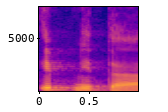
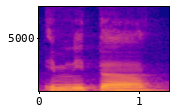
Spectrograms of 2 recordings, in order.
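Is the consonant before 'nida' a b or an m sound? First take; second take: b; m. First: It is said with a b before nida. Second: It is said with an m before nida. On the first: "Jadi ibnida itu ketika di, e, dilafalkan" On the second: "pengucapan atau pelafalannya dengan imnida"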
